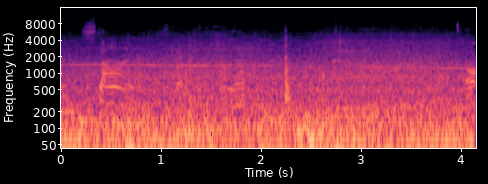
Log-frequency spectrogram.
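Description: Vehicle driving slowly on a dirt track, with a steady low rumble of engine and tyres and a brief voice about half a second in.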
